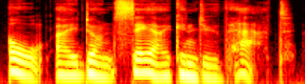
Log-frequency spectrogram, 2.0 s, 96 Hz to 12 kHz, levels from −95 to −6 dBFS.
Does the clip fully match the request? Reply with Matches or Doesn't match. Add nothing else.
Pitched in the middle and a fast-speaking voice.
Matches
